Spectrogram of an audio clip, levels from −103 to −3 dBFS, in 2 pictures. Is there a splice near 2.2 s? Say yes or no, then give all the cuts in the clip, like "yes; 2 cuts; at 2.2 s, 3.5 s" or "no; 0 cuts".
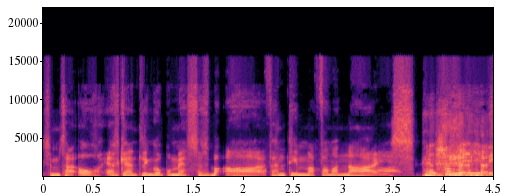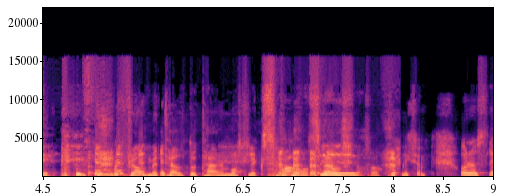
yes; 3 cuts; at 2.2 s, 3.8 s, 8.1 s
